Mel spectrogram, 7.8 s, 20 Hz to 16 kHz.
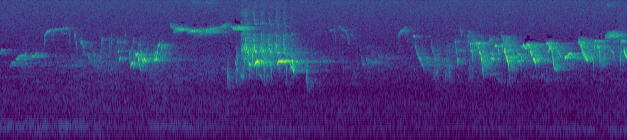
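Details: Shy male common blackbird with a distinctive song, March 2024. Scratchy, high twittering phrases with a louder burst midway, a pause, then rapid repeated high notes.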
